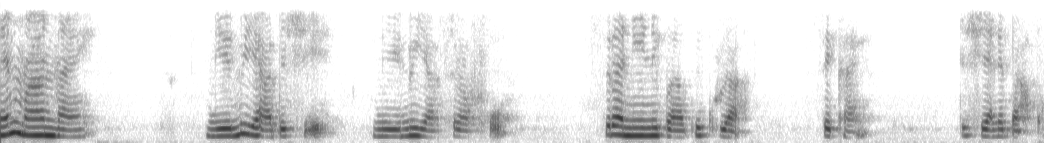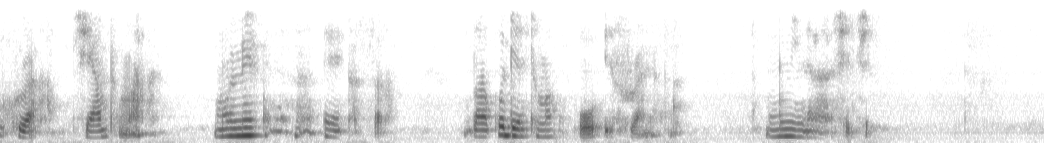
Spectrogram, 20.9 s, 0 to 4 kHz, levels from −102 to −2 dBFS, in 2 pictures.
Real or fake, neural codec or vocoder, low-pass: fake; codec, 16 kHz, 8 kbps, FunCodec, trained on LibriTTS, 25 frames a second; 3.6 kHz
